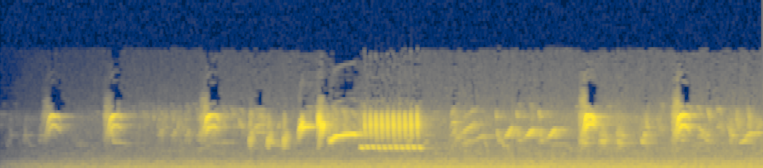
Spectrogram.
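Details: Bewick's Wren in California gives a high, sweet, varied song of thin whistles, buzzy trills and sharp notes, with a low hum of background noise.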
